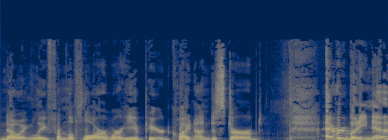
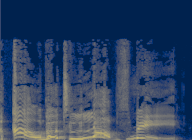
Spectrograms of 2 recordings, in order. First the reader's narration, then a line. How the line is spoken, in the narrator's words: Caroline howled stridently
